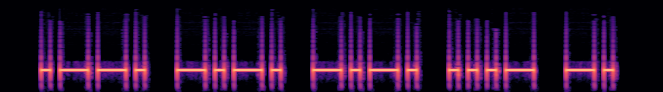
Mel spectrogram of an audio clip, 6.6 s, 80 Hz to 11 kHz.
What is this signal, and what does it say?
Morse code, heard as a keyed tone, about 13 wpm, 800 Hz. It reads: PCCVN
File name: CW / DET / 1 6 1500C S C 12wpm 3533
